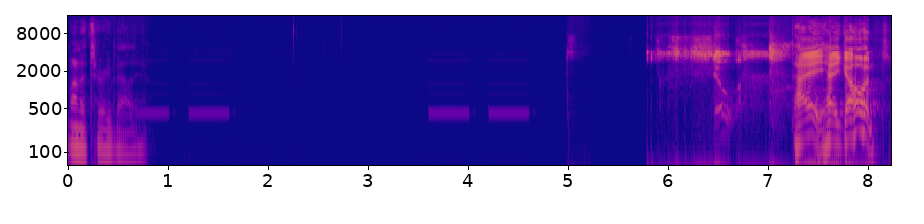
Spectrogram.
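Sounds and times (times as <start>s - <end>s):
speech: 0.0s - 0.9s, 6.5s - 8.2s
telephone ringback tone: 0.8s - 1.6s, 3.6s - 4.7s.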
